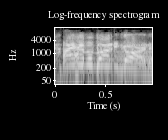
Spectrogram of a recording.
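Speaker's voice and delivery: high-pitched, hammed-up elation; mock triumph. Host boasts of his new bodyguard, mock triumphant. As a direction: crow it excitedly, playing up the thrill.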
